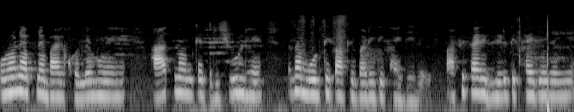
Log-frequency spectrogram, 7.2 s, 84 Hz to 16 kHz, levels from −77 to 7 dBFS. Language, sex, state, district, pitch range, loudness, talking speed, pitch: Hindi, female, Uttar Pradesh, Jalaun, 175-200 Hz, -19 LUFS, 215 wpm, 180 Hz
